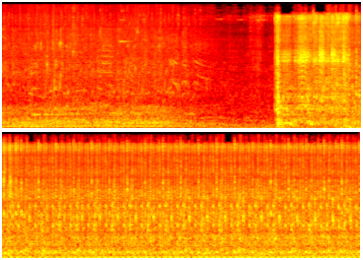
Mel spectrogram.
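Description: Quiet lead-in, then the engine catches at about four seconds and settles into a steady, even idle with no knocks or rattles.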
